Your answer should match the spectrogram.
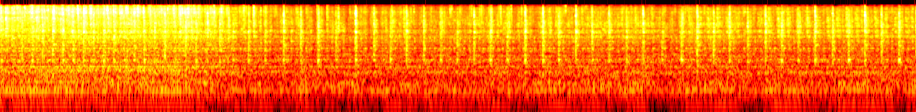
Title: Willys MB Maltournee Clutch Rattling Noise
